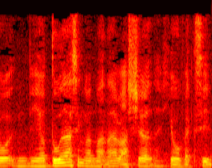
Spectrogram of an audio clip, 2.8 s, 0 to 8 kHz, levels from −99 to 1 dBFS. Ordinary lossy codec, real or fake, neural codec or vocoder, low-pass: MP3, 48 kbps; real; none; 7.2 kHz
